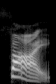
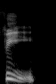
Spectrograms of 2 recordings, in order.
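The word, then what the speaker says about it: Fae: Hunter by selenia Goldenberg apparently it's not pronounced fi it's pronounced fee thanks to the audio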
